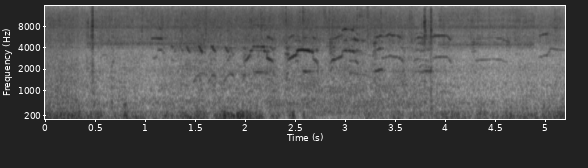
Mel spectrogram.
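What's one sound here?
A small bird chirps in quick, high twittering notes nearby.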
